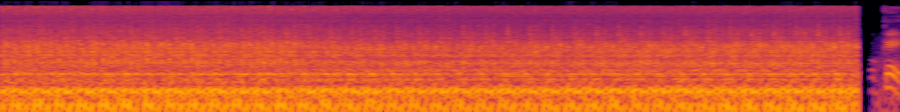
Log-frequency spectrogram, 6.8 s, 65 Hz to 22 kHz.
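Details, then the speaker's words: Ford Super Duty 7.3 Powerstroke diesel that cranked but wouldn't start, wait-to-start light off; after replacing the burnt glow plug control/relay it starts normally and idles with even clatter about three beats a second, no stumbling. "lo cambiamos y una vez cambiado el camión arranco normal"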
